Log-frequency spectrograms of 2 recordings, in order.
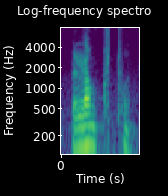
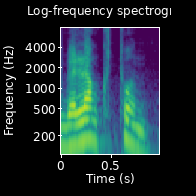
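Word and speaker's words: Melanchthon: 멜랑크톤. 어. 플랑크톤 멜랑크톤하면 플랑크톤하고 발음 비슷해 갖고 좀 헷갈릴 수 있는데 멜랑크톤 어이라고 필립 멜랑크톤이라고 루터의이 오른팔과 같은 사람이거든.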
